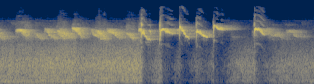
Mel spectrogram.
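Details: Buka sing display song from a caged oriental white-eye: soft rambling high twittering, then a sudden series of crisp, downward-slurred chirps and a final sharp note.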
